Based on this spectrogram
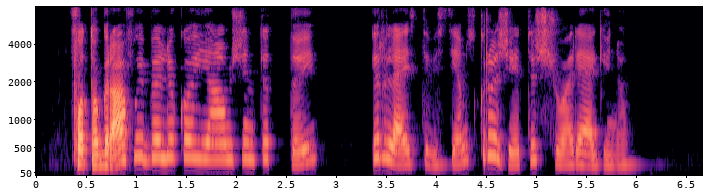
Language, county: Lithuanian, Vilnius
